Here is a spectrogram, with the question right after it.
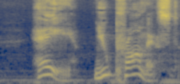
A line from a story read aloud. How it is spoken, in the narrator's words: I exclaimed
